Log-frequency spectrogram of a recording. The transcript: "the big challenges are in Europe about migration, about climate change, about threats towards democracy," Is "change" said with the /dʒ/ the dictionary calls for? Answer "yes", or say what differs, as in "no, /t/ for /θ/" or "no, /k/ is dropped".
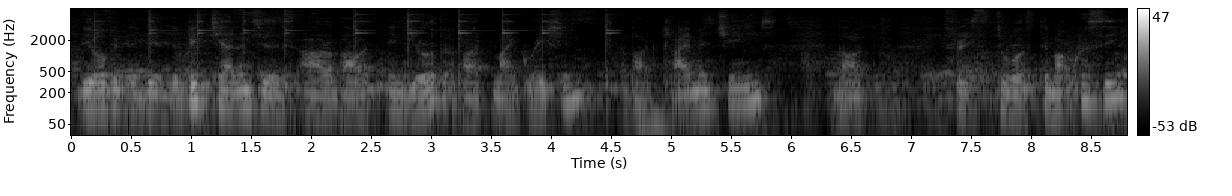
no, /z/ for /dʒ/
